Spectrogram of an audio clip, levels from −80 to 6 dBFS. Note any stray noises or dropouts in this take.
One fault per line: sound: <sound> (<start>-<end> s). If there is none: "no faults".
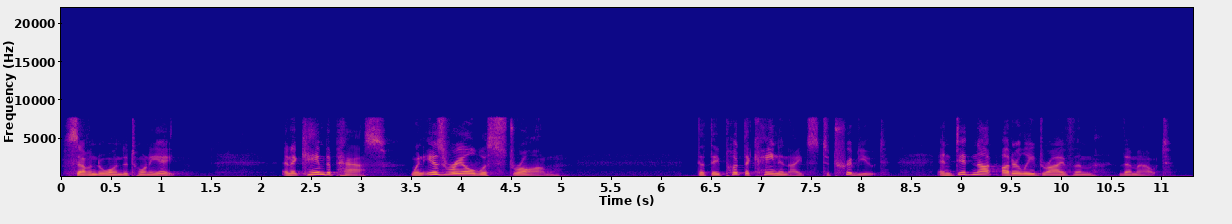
no faults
